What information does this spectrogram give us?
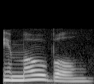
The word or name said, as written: immobile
